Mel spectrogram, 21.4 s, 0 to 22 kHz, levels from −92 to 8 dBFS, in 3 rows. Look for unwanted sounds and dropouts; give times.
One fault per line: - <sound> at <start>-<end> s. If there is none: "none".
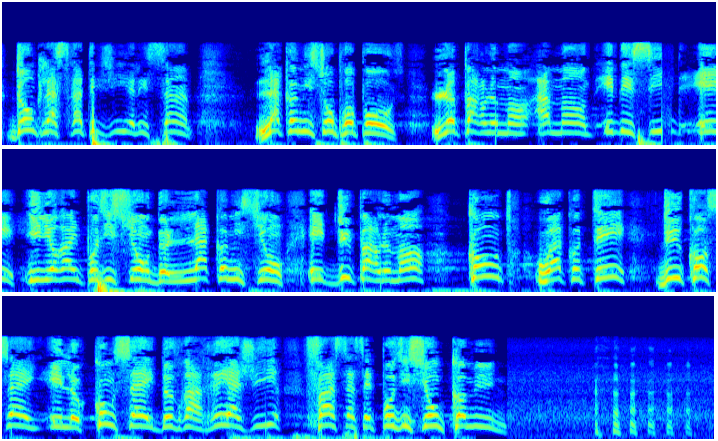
- dropout at 6.6-6.7 s
- laugh at 20.2-21.2 s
